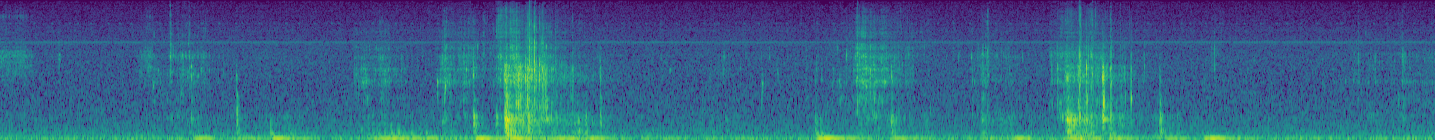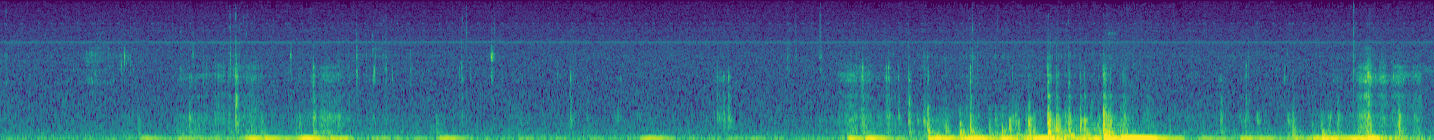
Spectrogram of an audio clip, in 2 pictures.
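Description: Irregular knocks, rustles and bumps from gear being handled aboard a plastic fishing kayak, with two sharper noises early on. Bouts of low rumble grow loudest near the end.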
